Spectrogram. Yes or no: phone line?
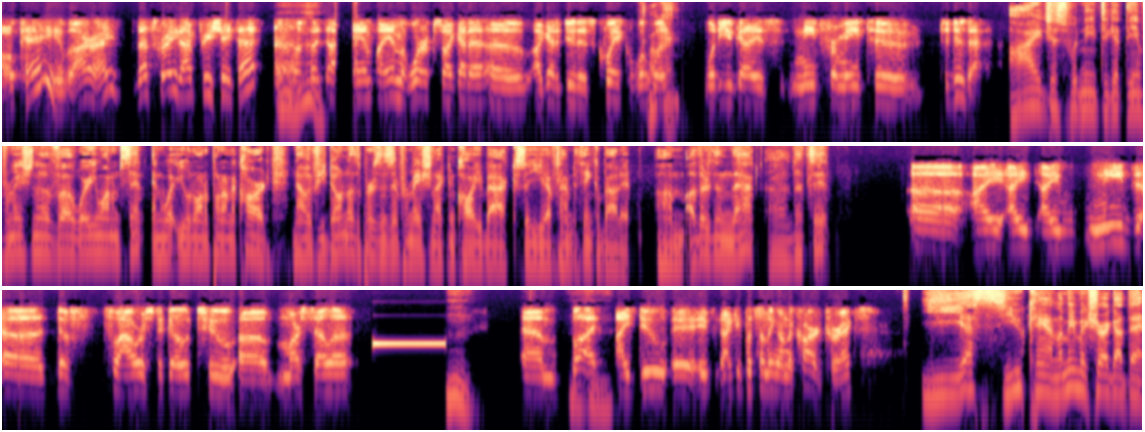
yes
